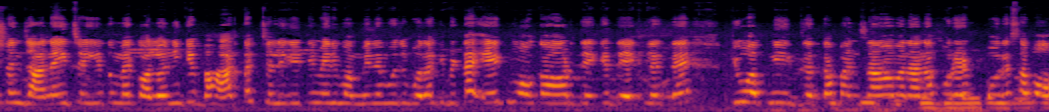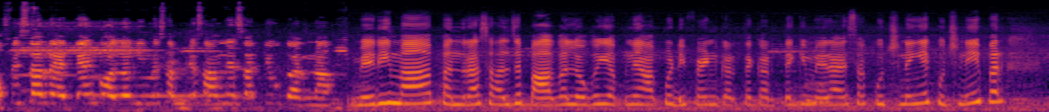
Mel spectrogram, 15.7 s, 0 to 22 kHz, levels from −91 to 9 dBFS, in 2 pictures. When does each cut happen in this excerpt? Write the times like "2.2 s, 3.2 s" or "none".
10.4 s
